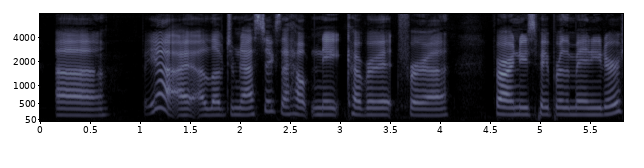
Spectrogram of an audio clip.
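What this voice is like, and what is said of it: Slight Chicago accent. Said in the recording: “a little bit of a Chicago accent”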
